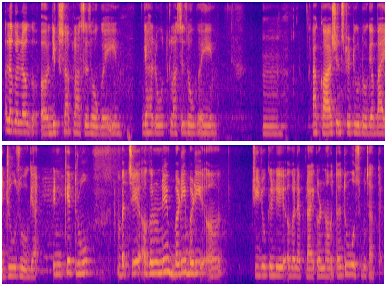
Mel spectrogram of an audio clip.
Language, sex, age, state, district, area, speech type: Hindi, female, 45-60, Rajasthan, Jodhpur, urban, spontaneous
